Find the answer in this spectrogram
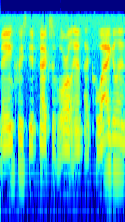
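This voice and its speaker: Mumbling at a fairly quick pace, a man speaks at a medium pitch in a monotone, flat way. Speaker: pharmacology lecturer. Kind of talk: recorded lecture. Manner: mumbling a little; hesitant, many fillers.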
